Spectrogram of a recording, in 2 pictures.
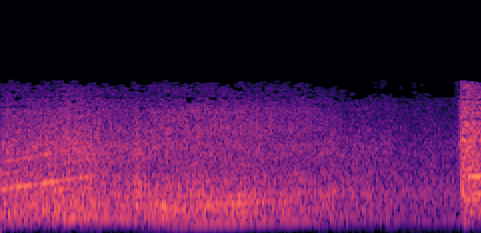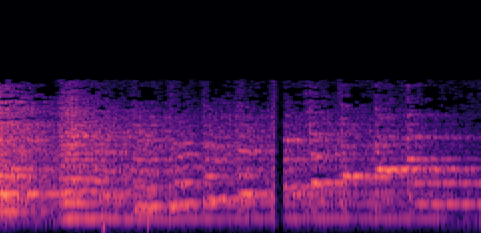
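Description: A car drives away along a roadway in an old radio drama scene, opening with a broad, noisy engine rumble and a rising tone. A sudden shift then brings steadier humming tones that waver and fade.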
